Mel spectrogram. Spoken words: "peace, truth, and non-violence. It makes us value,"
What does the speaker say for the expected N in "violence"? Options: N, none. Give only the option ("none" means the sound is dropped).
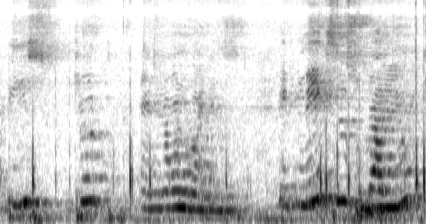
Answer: none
